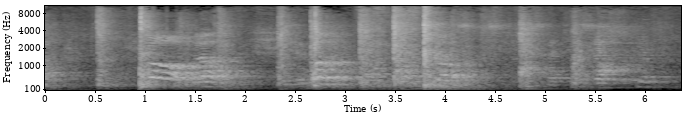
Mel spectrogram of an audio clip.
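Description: A man speaks calmly between punches.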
